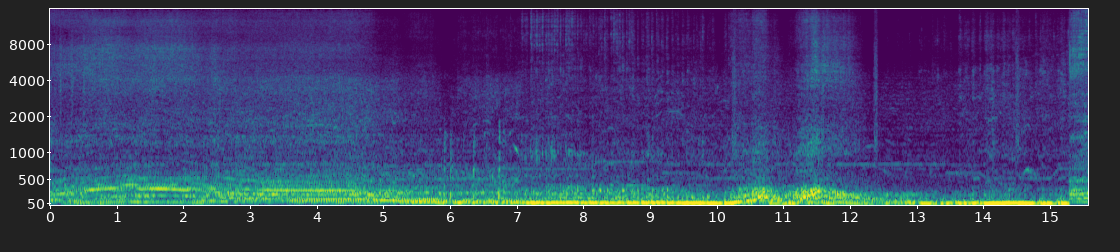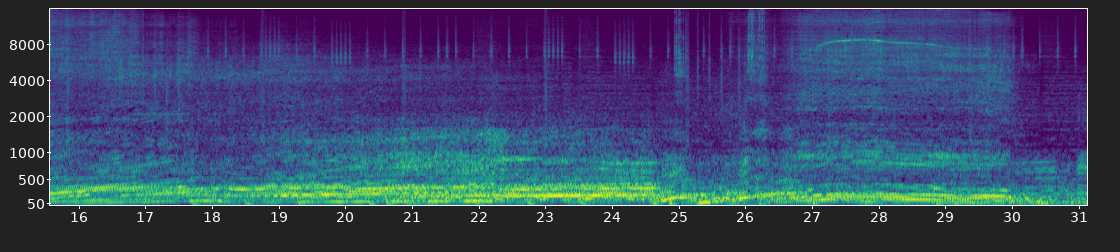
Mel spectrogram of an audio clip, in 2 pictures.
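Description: Drag-racing cars and trucks running at the strip, engines revving and launching, with music mixed underneath. The sound changes suddenly about halfway through.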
